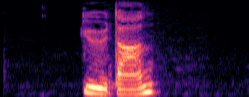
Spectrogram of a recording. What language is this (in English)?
Cantonese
